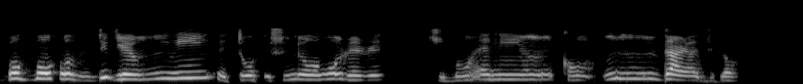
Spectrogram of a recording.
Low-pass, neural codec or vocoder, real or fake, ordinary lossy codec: 5.4 kHz; codec, 24 kHz, 1 kbps, SNAC; fake; none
